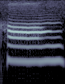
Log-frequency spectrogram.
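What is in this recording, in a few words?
"kong3", Cantonese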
